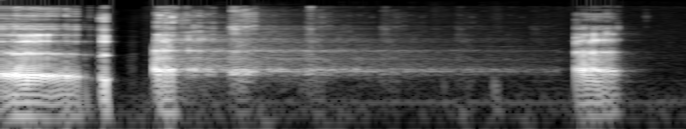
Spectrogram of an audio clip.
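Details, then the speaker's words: Voluntary, deliberate burping into a microphone: several voiced burps, one drawn out and fading, with short bursts before and after in a quiet room; repeated burping. "whenever I do these meme compilation videos most of the time I burp in in the microphone so why not to make a whole shorts of me burping here we go pull it you should not be shut"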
